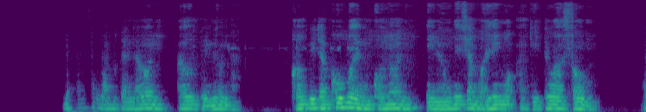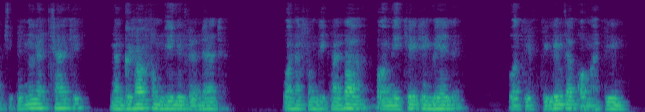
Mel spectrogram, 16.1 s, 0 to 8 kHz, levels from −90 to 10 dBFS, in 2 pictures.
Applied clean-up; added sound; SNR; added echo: neural mask model DeepFilterNet 3.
